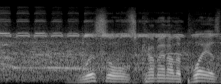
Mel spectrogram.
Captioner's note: whistle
